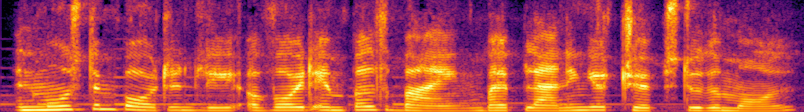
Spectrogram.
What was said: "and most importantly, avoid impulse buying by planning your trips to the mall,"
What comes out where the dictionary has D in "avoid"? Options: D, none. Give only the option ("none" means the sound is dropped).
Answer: D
